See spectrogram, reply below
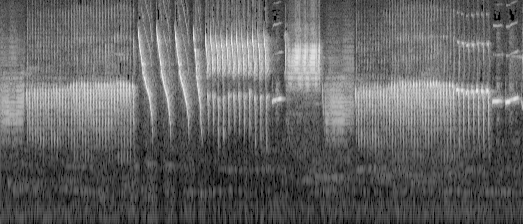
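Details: Belgian canary's harmonious song passing gradually between notes: long rapid rolling trills, a run of steep descending sweeps, a fast high trill, a buzzy steady tone, then trilling again.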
